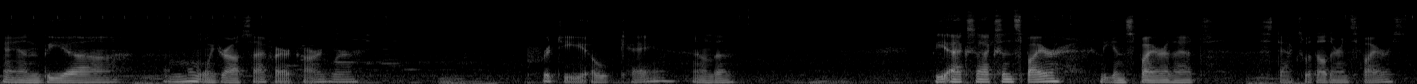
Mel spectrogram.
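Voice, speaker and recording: Male gameplay commentator, low and fry-heavy, dry sarcastic ramble, home desk mic with noticeable hiss. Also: steady tone, slow pace, long pauses. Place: home room.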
